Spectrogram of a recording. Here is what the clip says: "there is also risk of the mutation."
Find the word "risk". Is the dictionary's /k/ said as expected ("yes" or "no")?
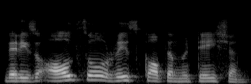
yes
